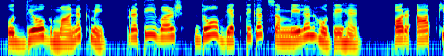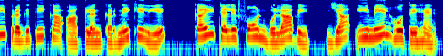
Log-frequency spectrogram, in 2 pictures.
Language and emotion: Hindi, neutral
